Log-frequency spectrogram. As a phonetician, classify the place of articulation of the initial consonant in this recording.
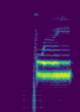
velar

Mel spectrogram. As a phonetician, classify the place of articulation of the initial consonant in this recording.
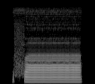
labial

